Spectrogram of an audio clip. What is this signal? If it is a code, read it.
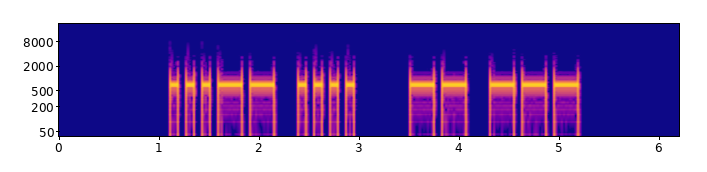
Morse code, heard as a keyed tone, about 15 wpm, 700 Hz. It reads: 3H MO
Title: Winter Field Day Exchanges Encore 15wpm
